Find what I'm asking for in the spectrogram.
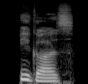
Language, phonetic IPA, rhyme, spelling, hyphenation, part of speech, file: Hungarian, [ˈiɡɒz], -ɒz, igaz, igaz, adjective / noun, Hu-igaz.ogg
- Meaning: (adjective) 1. true 2. righteous, truthful, honest; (noun) 1. truth 2. justice, rightful claim 3. righteous person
